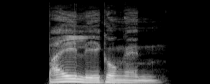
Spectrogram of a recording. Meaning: plural of Beilegung
- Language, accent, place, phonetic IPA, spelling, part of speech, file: German, Germany, Berlin, [ˈbaɪ̯leːɡʊŋən], Beilegungen, noun, De-Beilegungen.ogg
